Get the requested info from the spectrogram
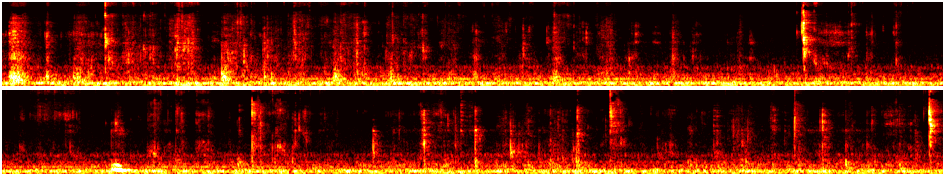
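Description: Close-up mouth sounds of biting and chewing crunchy fried seafood crusted in hot Cheetos: a steady run of crisp crunches.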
